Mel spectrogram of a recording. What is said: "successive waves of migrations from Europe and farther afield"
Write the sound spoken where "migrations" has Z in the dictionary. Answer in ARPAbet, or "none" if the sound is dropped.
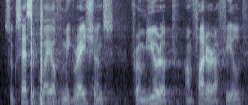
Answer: S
